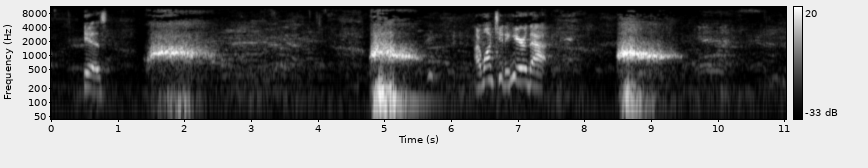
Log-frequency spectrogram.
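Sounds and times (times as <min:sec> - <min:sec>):
speech: 0:00.5 - 0:01.8, 0:05.6 - 0:07.5, 0:08.5 - 0:08.8
breathy whooshes blown into a microphone imitating wind: 0:01.4 - 0:02.6, 0:04.5 - 0:05.8, 0:08.5 - 0:09.6.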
